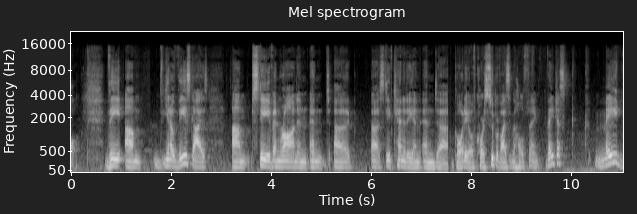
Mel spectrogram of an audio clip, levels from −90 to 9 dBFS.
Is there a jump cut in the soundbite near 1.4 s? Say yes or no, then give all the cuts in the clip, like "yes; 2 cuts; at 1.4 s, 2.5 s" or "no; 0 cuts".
no; 2 cuts; at 7.6 s, 9.4 s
